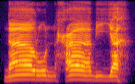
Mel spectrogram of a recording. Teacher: We've changed the ta marbuta, the ta, into a ha and put a sukun on it.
